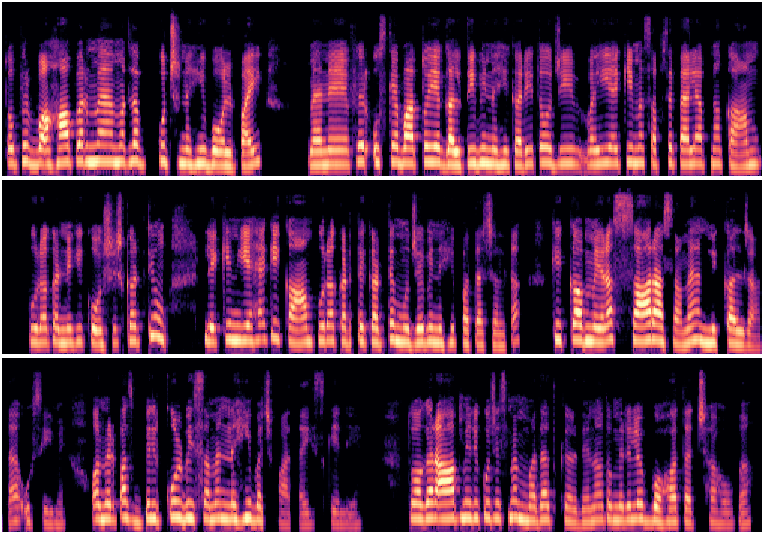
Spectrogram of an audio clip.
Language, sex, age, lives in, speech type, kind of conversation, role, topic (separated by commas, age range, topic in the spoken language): Hindi, female, 20-24, India, conversation, advice, user, अपने शौक और रुचियों के लिए समय नहीं मिल रहा है—मैं क्या करूँ?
